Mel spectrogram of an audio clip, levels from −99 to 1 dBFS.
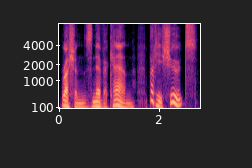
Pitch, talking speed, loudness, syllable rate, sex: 125 Hz, 125 wpm, -20 LUFS, 3.3 syllables/s, male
